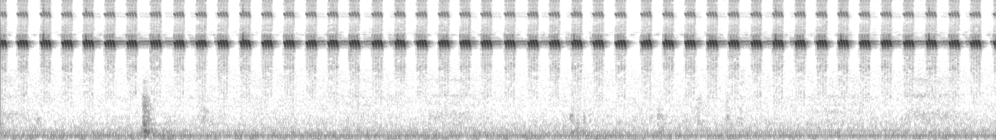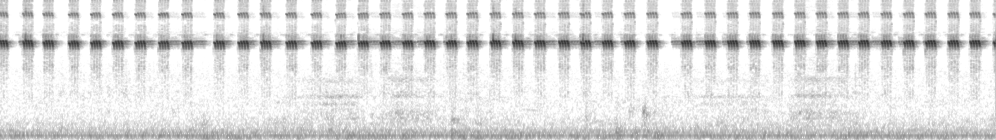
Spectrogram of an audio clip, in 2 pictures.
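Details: Relentless cricket chirps, shrill and pulsed, repeating a little faster than twice per second without a break for twenty seconds, a faint low hum beneath.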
